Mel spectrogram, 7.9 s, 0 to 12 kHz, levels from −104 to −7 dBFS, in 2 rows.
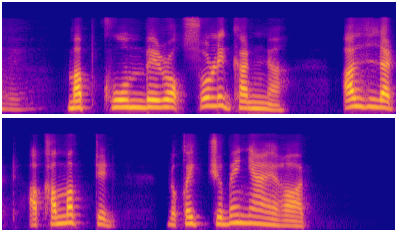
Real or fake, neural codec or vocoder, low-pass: fake; codec, 16 kHz, about 1 kbps, DyCAST, with the encoder's durations; 7.2 kHz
